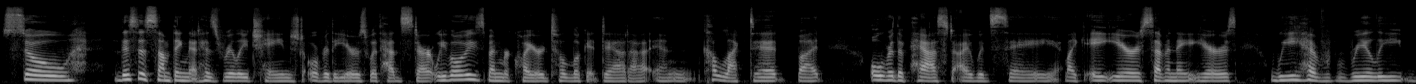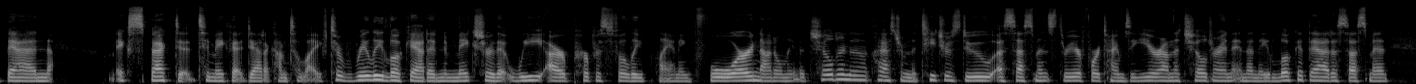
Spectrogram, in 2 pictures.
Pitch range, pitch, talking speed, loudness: 160-185 Hz, 170 Hz, 195 wpm, -31 LUFS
